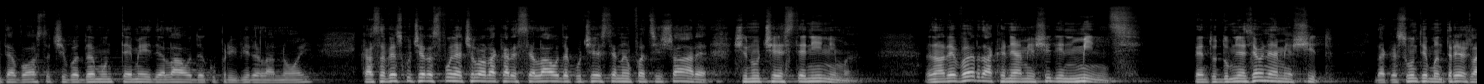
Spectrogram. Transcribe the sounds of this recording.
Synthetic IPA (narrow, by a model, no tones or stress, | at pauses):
nt̪eavoast̪ɾət͡ʃivəd̪əmunt̪e̞me̞jd̪e̞laud̪əkupɾiviɾe̞lano̞j | kasəvet̪sʲkut͡ʃe̞ɾəspund̪eat͡ʃelo̞ɾalakaɾe̞se̞laud̪əkut͡ʃe̞je̞st̪eɨnɨnfət̪siʃaɾeʃinut͡ʃe̞je̞st̪e̞ɨninimə | ɨnad̪e̞vərd̪akəneamje̞ʃit̪̚d̪inmint̪sʲ | pe̞nt̪ɾud̪umne̞ze̞wneamje̞ʃit̪ | d̪akəsunt̪emɨnt̪ɾe̞d͡ʒʲla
